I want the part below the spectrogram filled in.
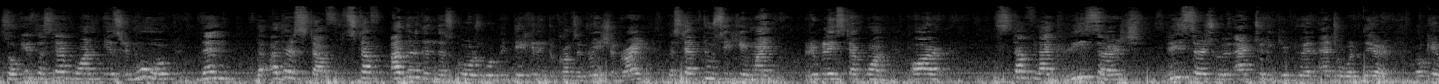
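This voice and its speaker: A man in his twenties with a Pakistani accent explains things informally and emphatically to camera, repeating his points. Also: sits high. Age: 20s. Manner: emphatic, repeats points, often checks with "okay". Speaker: medical student presenting an educational video. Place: indoor room in front of a whiteboard. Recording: echoey room, distant mic, clear background noise.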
